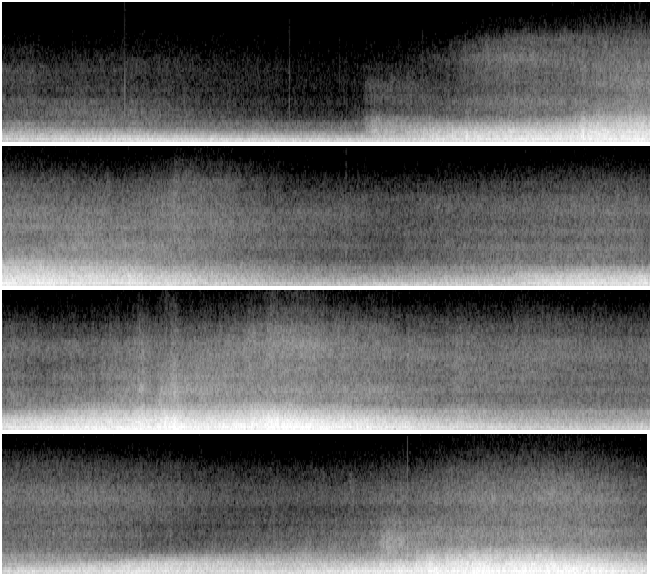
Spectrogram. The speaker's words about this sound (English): We're going to enjoy the sound of the waves here while we get all set up for the … set, so stick around.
